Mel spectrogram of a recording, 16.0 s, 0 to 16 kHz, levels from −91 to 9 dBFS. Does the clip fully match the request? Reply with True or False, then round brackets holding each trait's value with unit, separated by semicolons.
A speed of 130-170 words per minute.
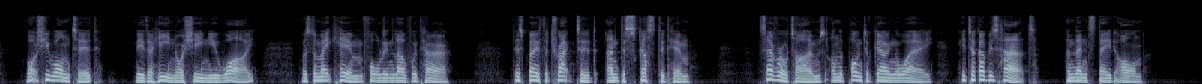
True (155 wpm)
